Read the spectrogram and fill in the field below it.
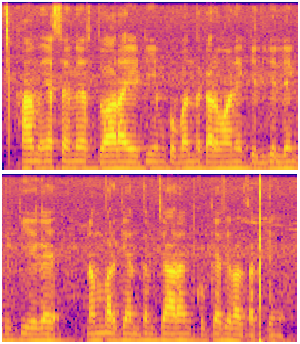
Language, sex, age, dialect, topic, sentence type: Hindi, male, 18-24, Awadhi Bundeli, banking, question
